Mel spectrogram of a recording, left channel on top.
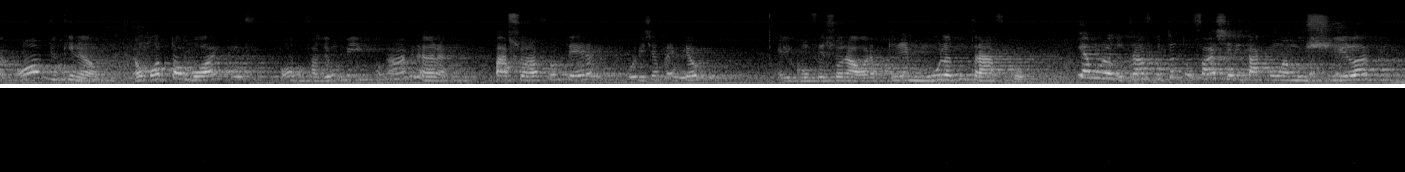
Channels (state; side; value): silent; right; 58 dB below the other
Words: Óbvio que não. É um motoboy que, vou fazer um bico, vou ganhar uma grana. Passou na fronteira, a polícia prendeu. Ele confessou na hora porque ele é mula do tráfico. E a mula do tráfico tanto faz se ele está com uma mochila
